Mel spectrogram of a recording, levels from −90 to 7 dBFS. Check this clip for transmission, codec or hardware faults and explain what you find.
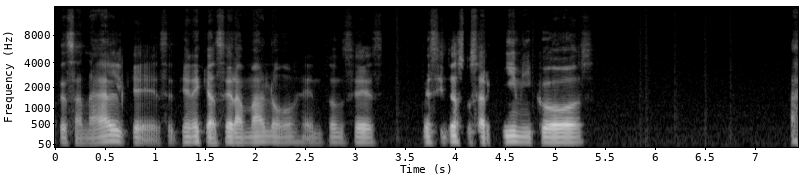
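Nothing turned up here: no transmission, codec or hardware faults could be heard in the recording.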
